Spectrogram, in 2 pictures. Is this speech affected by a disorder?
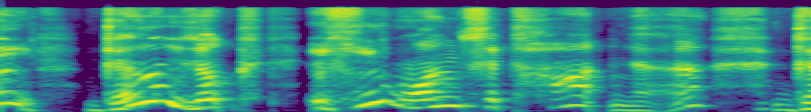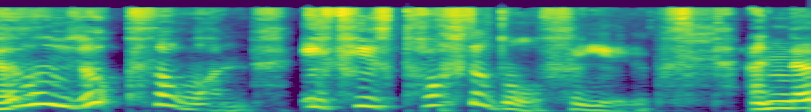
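Yes: Moebius syndrome facial paralysis.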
